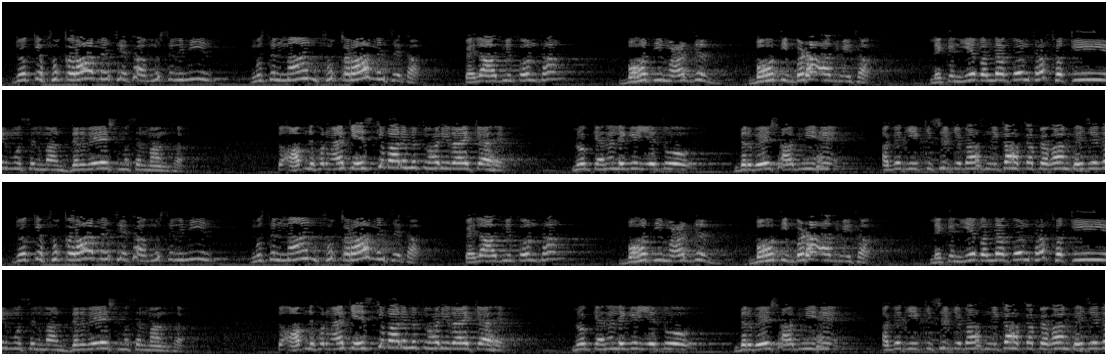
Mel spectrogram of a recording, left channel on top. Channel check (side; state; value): both; normal; correlation 0.96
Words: جو کہ فقراء میں سے تھا، مسلمان فقراء میں سے تھا۔ پہلا آدمی کون تھا؟ بہت ہی معزز، بہت ہی بڑا آدمی تھا، لیکن یہ بندہ کون تھا؟ فقیر مسلمان، درویش مسلمان تھا۔ تو آپ نے فرمایا کہ اس کے بارے میں تمہاری رائے کیا ہے؟ لوگ کہنے لگے یہ تو درویش آدمی ہے، اگر یہ کسی کے پاس نکاح کا پیغام بھیجے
